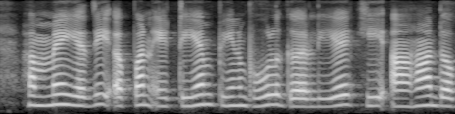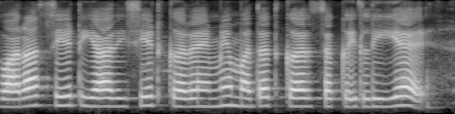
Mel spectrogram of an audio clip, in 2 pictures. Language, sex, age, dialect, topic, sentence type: Maithili, female, 31-35, Angika, banking, question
